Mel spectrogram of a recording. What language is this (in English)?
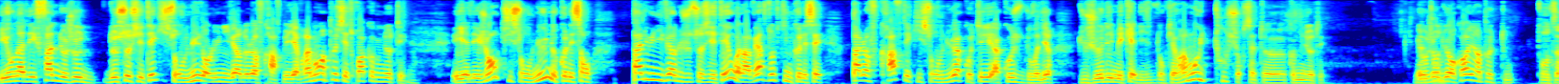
French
